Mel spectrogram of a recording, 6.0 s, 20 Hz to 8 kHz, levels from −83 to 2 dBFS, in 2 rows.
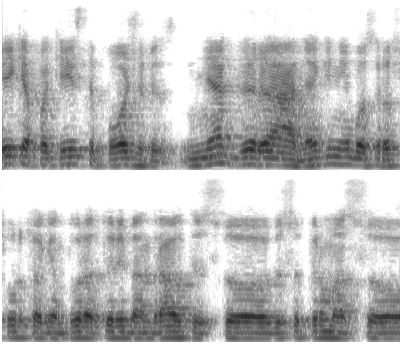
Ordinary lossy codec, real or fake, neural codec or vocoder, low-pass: AAC, 32 kbps; real; none; 7.2 kHz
